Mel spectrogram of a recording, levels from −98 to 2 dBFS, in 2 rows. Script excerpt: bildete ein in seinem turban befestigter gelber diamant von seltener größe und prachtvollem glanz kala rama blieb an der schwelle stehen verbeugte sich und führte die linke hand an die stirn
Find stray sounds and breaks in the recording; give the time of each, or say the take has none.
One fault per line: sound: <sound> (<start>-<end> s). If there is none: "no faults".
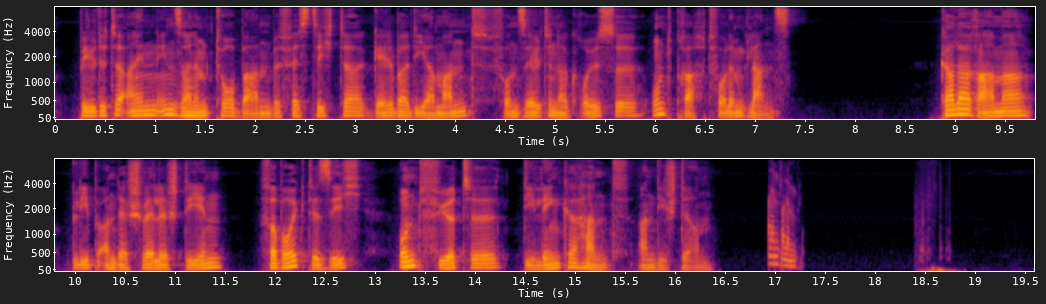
sound: chirp (16.9-17.3 s)
sound: squeak (18.4-18.9 s)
